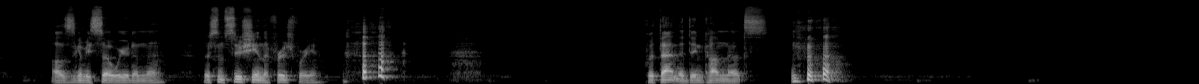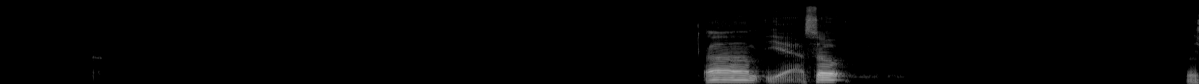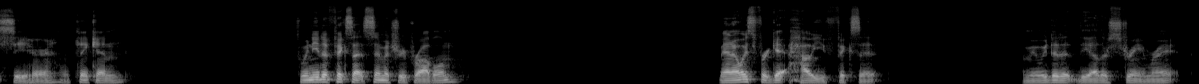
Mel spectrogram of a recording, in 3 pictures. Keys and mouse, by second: 5.3 right click, 10.2 right click, 14.3 right click, 19.4 right click, 26.6 right click.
